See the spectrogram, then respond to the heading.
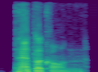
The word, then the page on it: Peppercorn: British English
